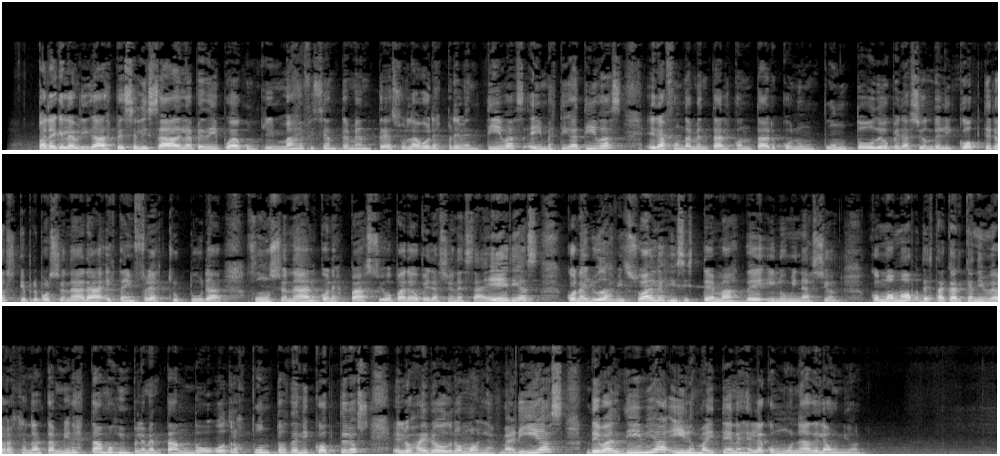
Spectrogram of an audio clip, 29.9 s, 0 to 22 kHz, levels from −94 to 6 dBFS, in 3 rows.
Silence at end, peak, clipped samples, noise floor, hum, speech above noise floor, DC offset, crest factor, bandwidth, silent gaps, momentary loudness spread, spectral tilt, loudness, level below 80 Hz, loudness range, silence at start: 1.3 s; 0 dBFS; under 0.1%; -51 dBFS; none; 34 dB; under 0.1%; 18 dB; 16.5 kHz; none; 9 LU; -4.5 dB/octave; -18 LUFS; -56 dBFS; 4 LU; 0.35 s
